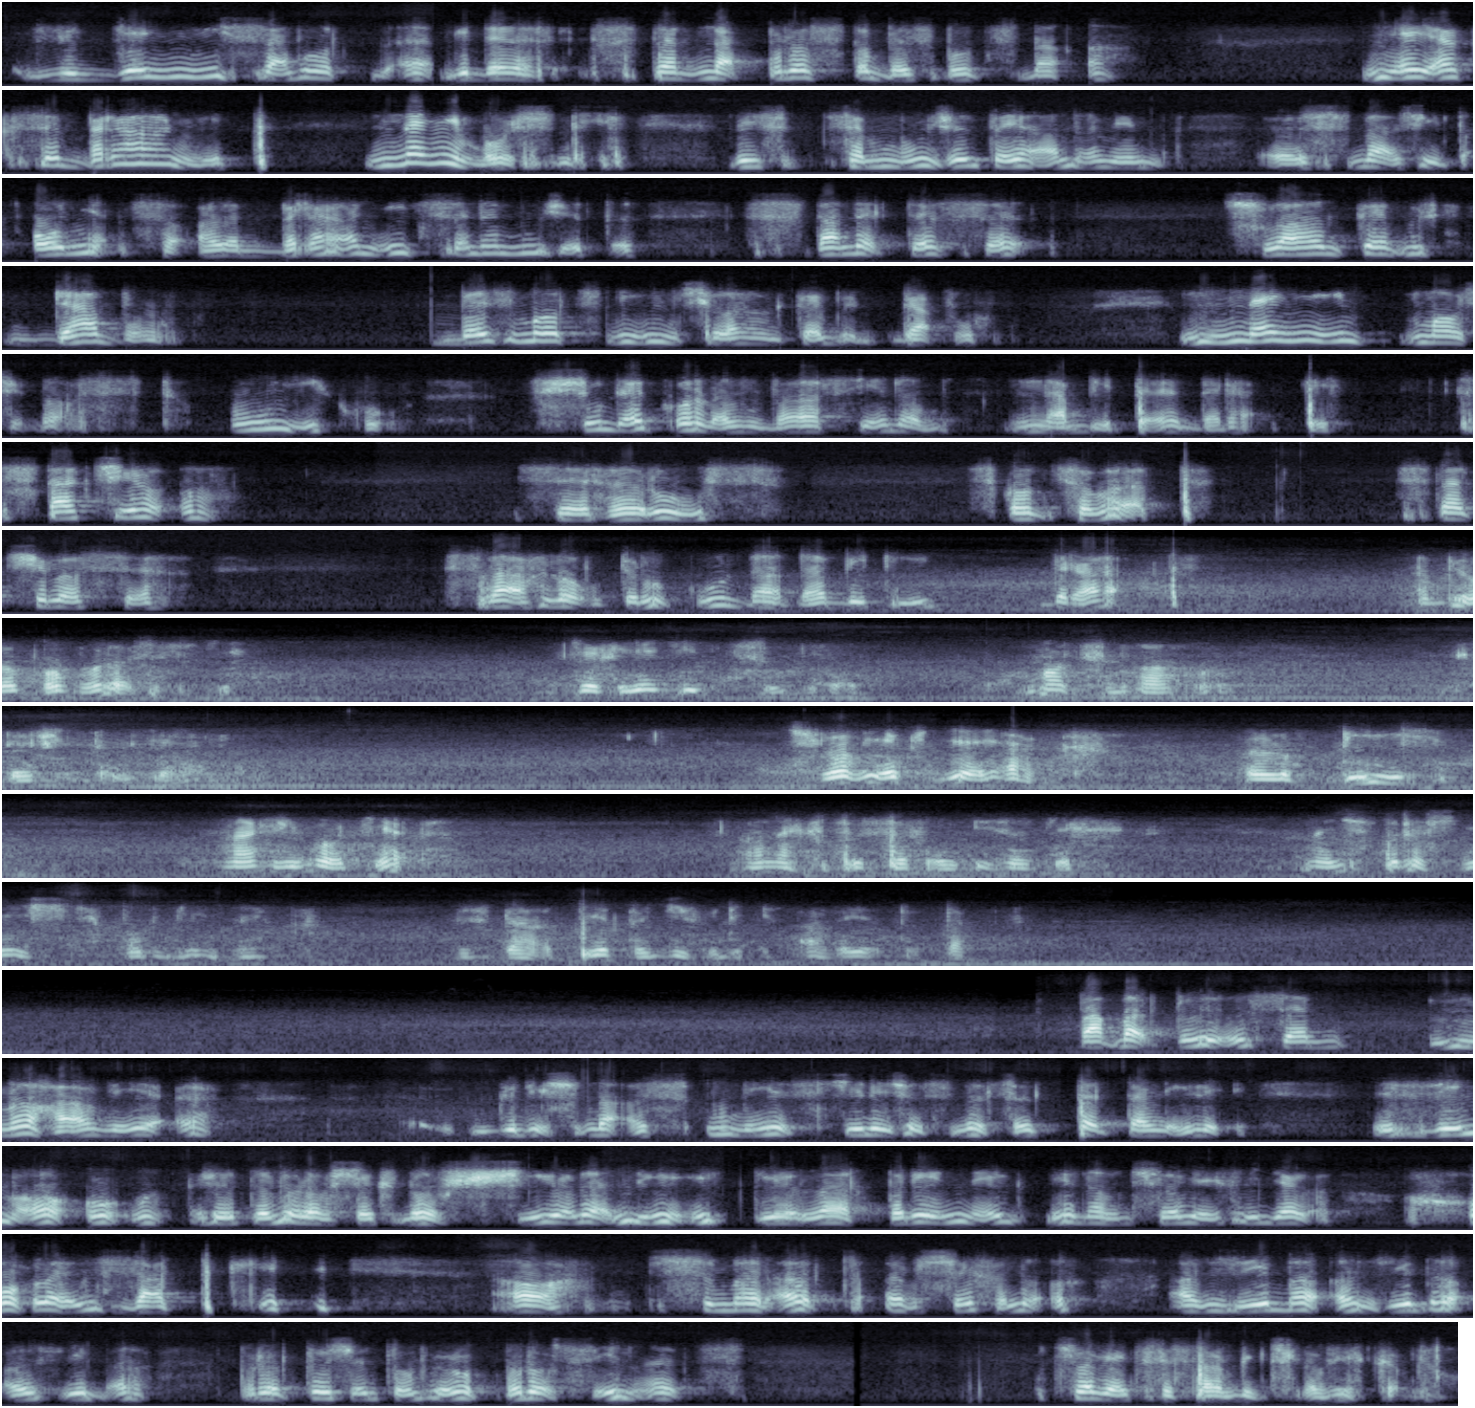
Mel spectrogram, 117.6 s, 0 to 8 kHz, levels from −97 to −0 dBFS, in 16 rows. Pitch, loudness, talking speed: 235 Hz, -22 LUFS, 65 wpm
